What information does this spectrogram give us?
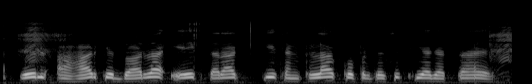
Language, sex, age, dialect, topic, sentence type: Hindi, male, 31-35, Awadhi Bundeli, banking, statement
